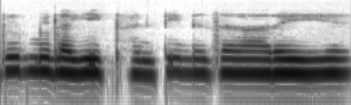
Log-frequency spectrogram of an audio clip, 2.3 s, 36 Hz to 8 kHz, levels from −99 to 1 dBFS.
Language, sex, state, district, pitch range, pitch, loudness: Hindi, female, Uttar Pradesh, Lucknow, 185-195 Hz, 190 Hz, -13 LUFS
